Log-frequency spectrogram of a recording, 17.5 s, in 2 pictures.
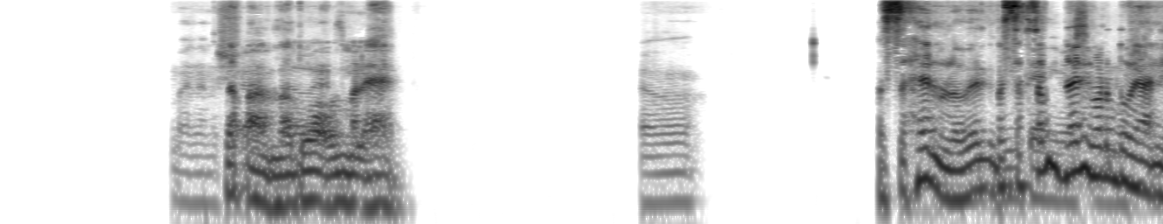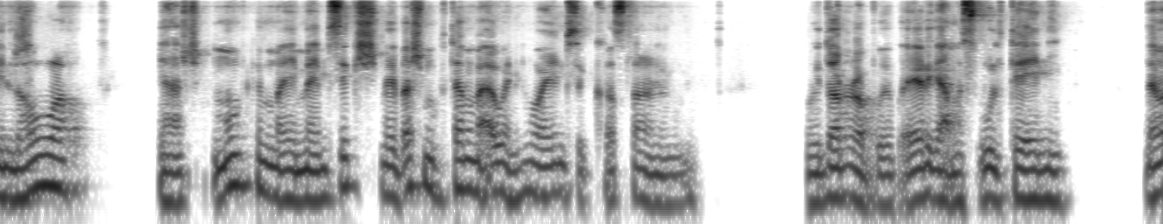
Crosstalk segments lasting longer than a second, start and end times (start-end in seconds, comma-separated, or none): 1.7-2.9, 7.5-9.0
